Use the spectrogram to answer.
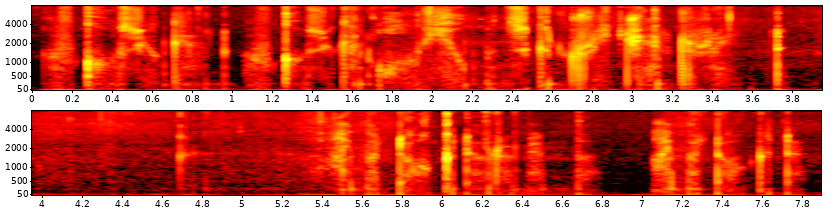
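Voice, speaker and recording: A performer voicing a polite, eerily eager alien posing as a friendly doctor, in a breathy, repetitive, coaxing whisper for an up-close ASMR roleplay. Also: natural voice, poor audio. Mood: coaxing, insistent. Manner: slow, repetitive, formal and coaxing. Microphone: very close microphone.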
